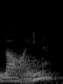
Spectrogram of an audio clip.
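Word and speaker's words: ligne: So 1/2 inch buttons are 12mm buttons, which is a 20 line. And so line is the how we measure buttons. It's spelled L-I-G-N-E. It's a funny word. I think it's a French word actually.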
